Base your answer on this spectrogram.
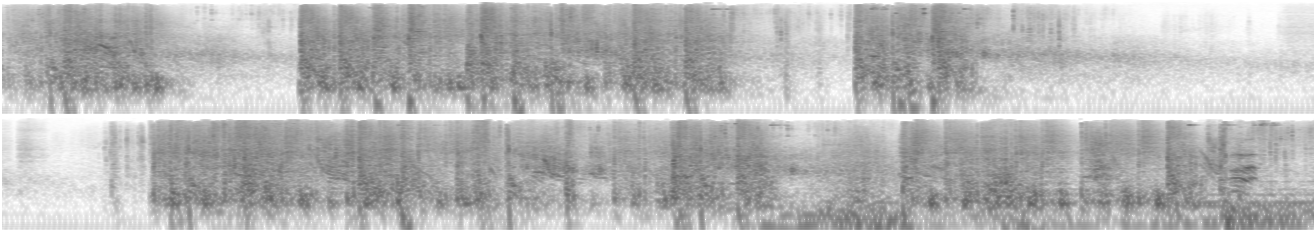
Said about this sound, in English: The other two are now showered with gunfire.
